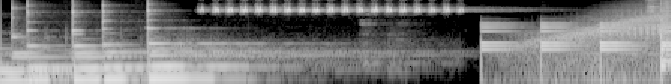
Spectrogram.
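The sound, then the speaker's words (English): A cricket chirps in a fast, steady run of high, bright pulses, about seventeen in a row, with plucked musical notes sounding just before and after. “That's what people thought it sounded like when a cricket was singing.”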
